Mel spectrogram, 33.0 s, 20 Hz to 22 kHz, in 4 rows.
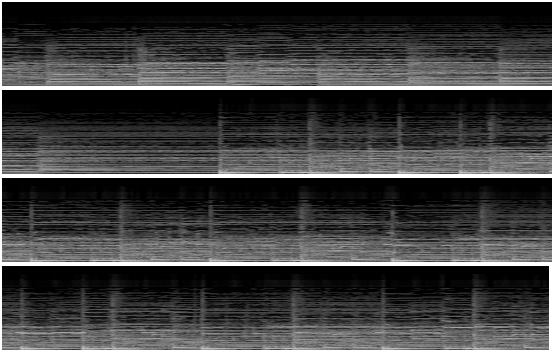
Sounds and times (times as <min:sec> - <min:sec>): Music: 0:00.0 - 0:32.9.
